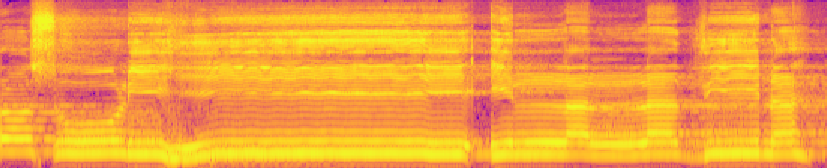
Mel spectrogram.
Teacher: Ha damir yang berharakat panjang dan bertemu hamzah. Mad sila thwila. · Sekarang di sini kita wasal atau terus, maka rasulihi hadhamir yang berharakat panjang dan bertemu hamzah pada saat dibaca wasal, hadhamir yang berharakat panjang dan bertemu hamzah mad silat tawilah. Mad silat tawilah 5 harokat kita panjangkan.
